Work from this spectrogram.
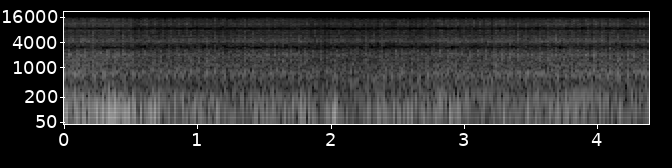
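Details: Homelite HTC 12 30cc two-stroke rototiller after fuel line replacement and cleaning, run outdoors: smooth, steady idle with an even beat and no stumbling or rattles; normal idle.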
